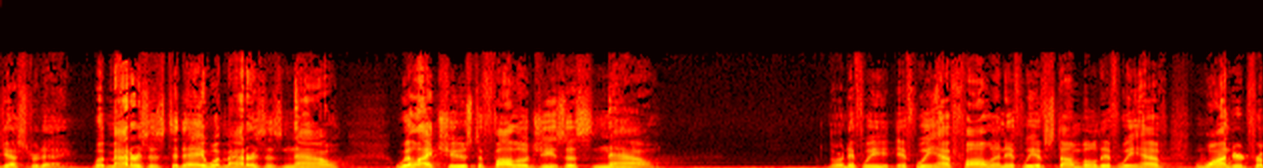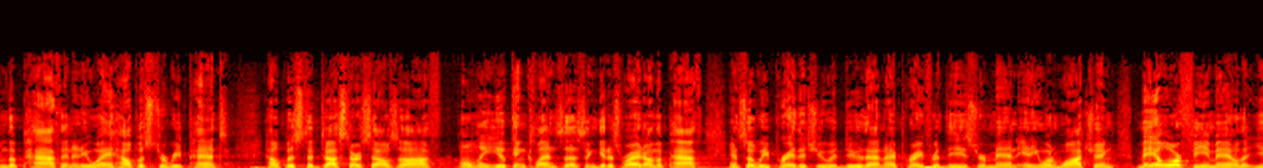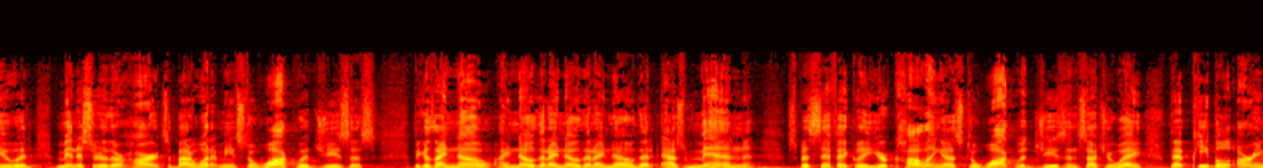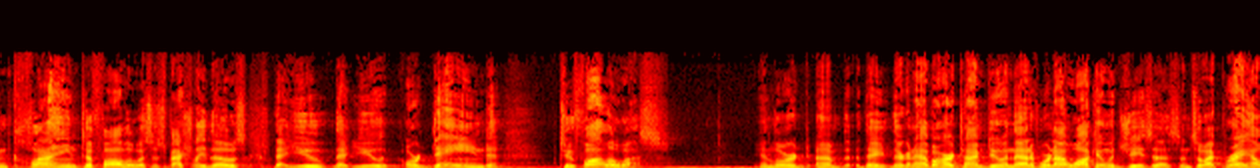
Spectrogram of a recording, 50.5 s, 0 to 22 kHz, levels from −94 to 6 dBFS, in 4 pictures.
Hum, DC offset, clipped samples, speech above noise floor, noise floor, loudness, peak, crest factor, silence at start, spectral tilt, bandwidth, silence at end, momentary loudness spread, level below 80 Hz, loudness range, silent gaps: none; under 0.1%; under 0.1%; 20 dB; -48 dBFS; -28 LUFS; -8 dBFS; 20 dB; 0 s; -4 dB/octave; 15.5 kHz; 0 s; 8 LU; -42 dBFS; 3 LU; none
